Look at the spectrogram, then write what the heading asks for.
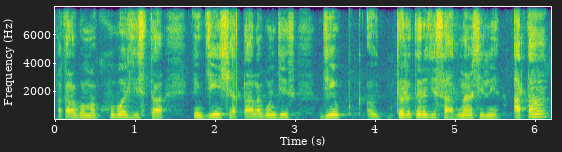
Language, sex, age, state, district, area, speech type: Goan Konkani, male, 45-60, Goa, Canacona, rural, spontaneous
